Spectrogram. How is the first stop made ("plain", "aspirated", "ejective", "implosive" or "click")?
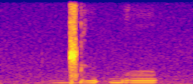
click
